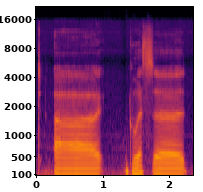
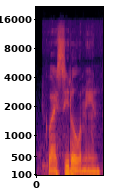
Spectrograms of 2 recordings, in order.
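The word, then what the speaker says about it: glycidylamine: Next, we need glycodylamine. Glycodylamine? Glycetylamine. Glycetyl! That's the pronunciation.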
